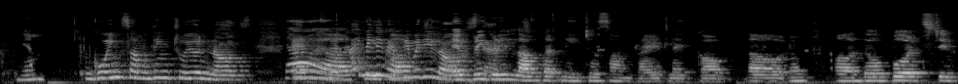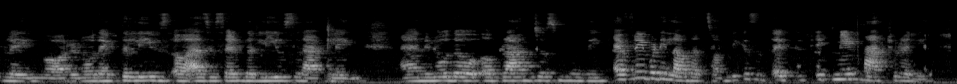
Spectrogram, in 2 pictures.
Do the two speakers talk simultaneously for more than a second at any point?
Yes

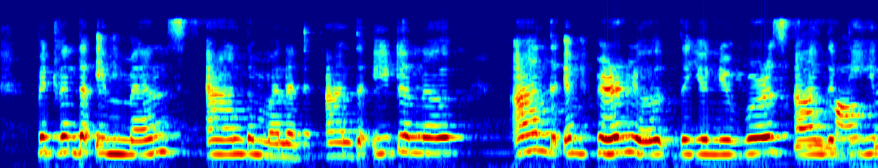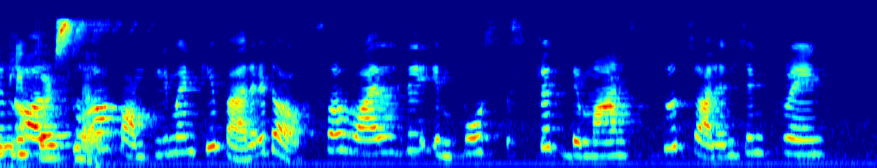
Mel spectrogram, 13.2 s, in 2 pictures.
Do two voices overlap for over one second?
Yes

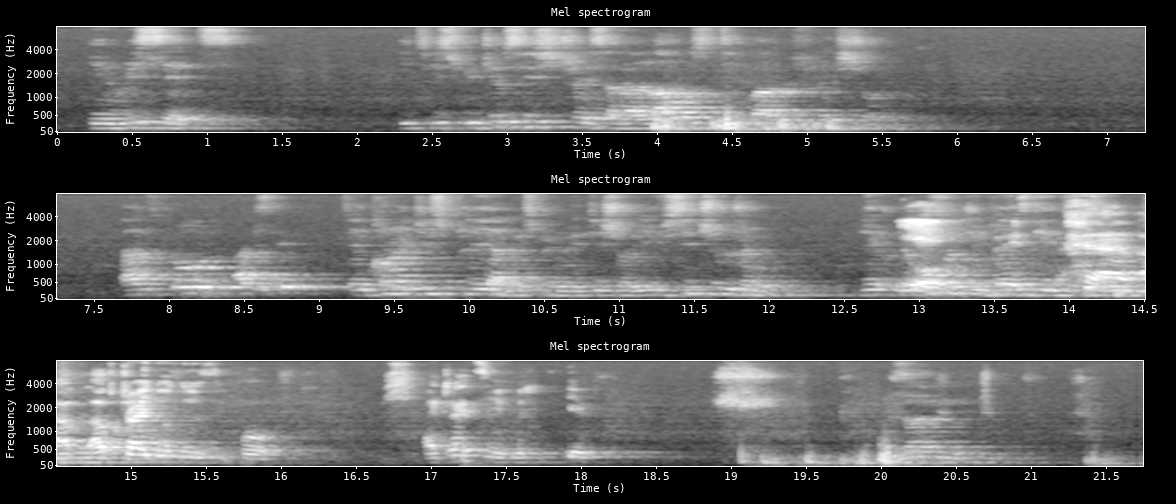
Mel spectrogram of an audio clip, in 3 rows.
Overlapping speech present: Yes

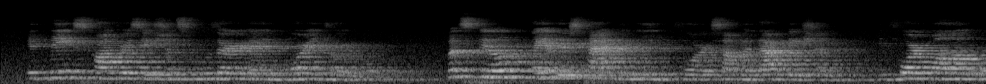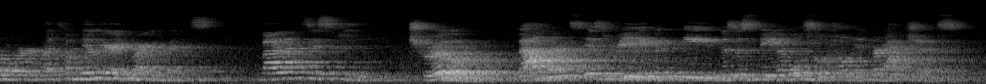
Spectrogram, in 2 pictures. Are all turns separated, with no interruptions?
Yes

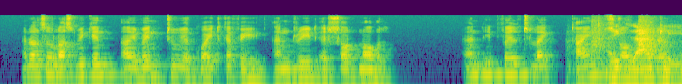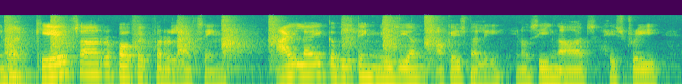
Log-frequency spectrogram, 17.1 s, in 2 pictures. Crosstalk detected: Yes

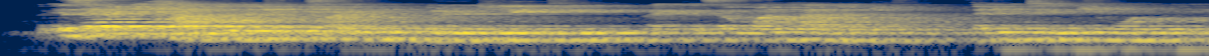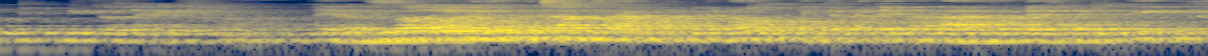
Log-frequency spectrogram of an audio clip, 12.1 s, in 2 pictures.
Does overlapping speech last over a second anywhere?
Yes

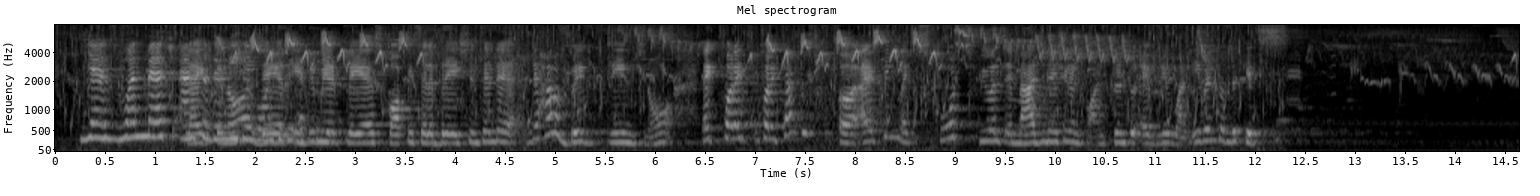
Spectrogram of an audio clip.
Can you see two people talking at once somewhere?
Yes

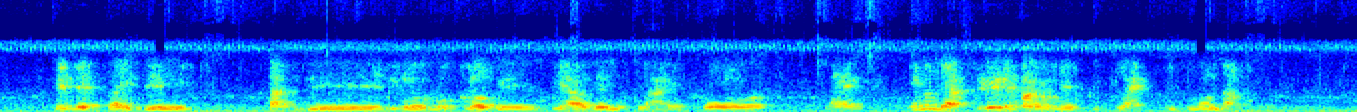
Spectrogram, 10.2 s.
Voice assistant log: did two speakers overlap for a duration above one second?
No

